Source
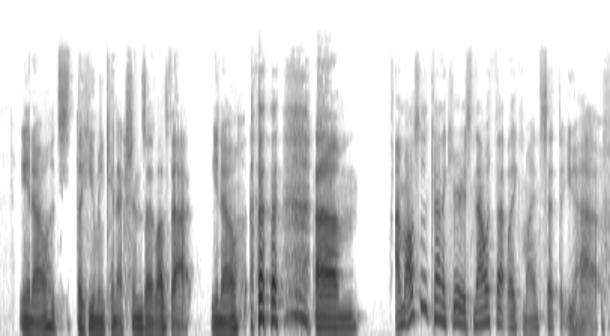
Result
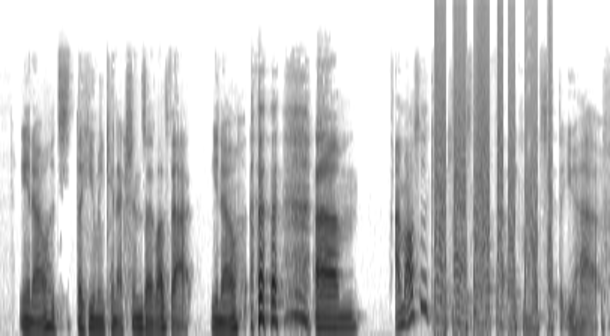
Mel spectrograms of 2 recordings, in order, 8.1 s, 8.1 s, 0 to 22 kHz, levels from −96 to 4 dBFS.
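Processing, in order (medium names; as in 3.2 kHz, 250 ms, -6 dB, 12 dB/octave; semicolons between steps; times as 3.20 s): bass shelf 180 Hz +3.5 dB; 5.71–7.36 s: integer overflow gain 28 dB; trim +4.5 dB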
